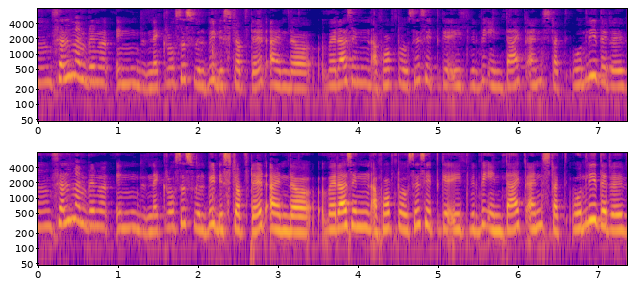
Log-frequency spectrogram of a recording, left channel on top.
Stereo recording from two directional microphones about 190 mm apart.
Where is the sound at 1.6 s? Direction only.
35° right (ahead or behind).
